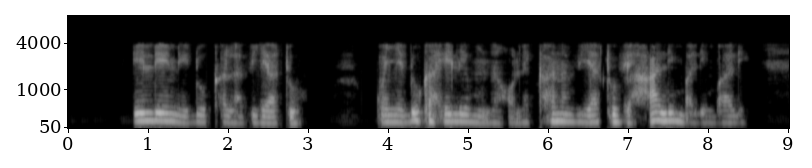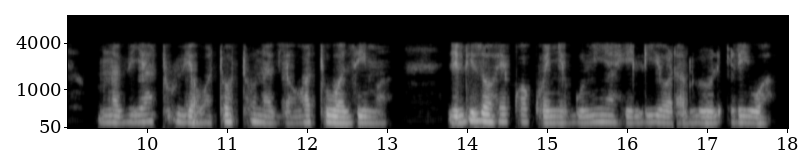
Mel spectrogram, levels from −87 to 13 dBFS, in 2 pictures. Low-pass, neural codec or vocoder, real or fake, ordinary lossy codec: 7.2 kHz; none; real; AAC, 16 kbps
